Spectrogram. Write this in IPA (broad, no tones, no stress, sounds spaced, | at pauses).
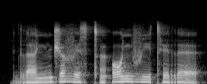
ɡ r æ ɲ n d͡ʒ œ v e z tʼ œ̃ ʔ ɔ ɲ v i tʰ e r ɛ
